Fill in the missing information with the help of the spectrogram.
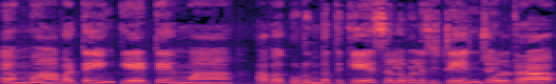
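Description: A man's voice: high voice, steady tone, quick pace, lightly acted. Man doing a meek pleading cartoon son. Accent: Kanyakumari Tamil. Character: meek grown son short of money.

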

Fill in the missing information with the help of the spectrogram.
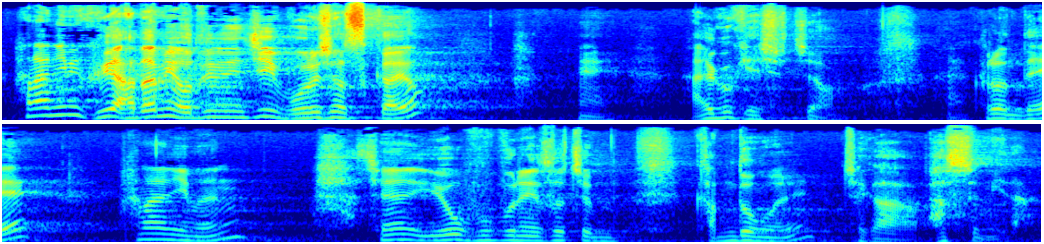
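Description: A middle-aged man preaching a sermon as a pastor, animated, and acting out the quoted lines. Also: a little high, moderate pace. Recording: long hall reverb.

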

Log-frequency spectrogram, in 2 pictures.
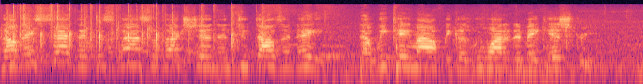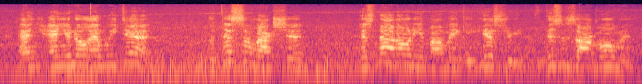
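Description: A man's voice: very high-pitched, moderate pace. A man giving an earnest, rousing speech at an outdoor rally, stumbling into repeated restarts. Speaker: state commissioner and magazine publisher. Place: outdoors on building steps. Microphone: handheld mic, filmed by a phone from far off. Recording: distant phone video with loud street noise.

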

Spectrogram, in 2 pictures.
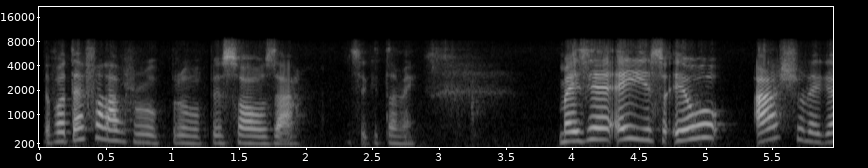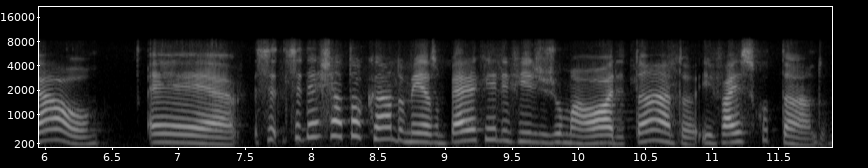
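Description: A woman's voice: fairly high pitch, lively intonation, normal speed, a bit bright, dull audio. A Brazilian Portuguese-speaking woman teaching English in an online lesson over a video call, chatty and encouraging, often restarting her sentences as she explains.

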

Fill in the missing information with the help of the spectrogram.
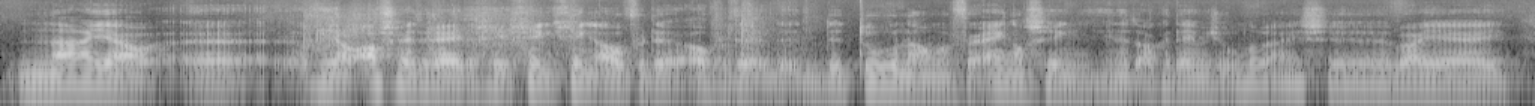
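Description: A man interviewing in an oral history, who asks halting questions and agrees often. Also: on the low side, fairly even intonation, gravelly, a little mellow, slight background noise.

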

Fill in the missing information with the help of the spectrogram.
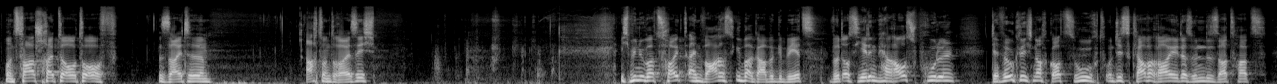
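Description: A man preaching a sermon in a forceful, combative way, repeating his points and references. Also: a little high, moderate pace, long pauses.

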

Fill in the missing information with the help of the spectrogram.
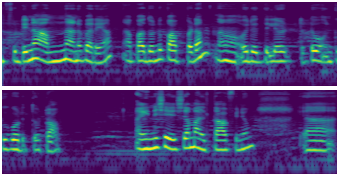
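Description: A woman's voice: mid-range voice, dark tone. Chatty woman. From Kerala, India. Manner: chatty running commentary, tags many lines with a friendly "you know". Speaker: family vlogger and mother. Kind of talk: casual narrated cooking vlog. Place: home kitchen. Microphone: phone camera, filming herself alone.

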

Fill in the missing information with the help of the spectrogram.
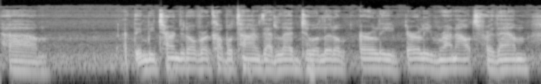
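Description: A man in his forties, a head coach, answering questions at a postgame press conference in an arena press room, measured and often restarting his words. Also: fairly low pitch, level tone, a little hiss or hum, rough recording. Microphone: table mic on a stand.

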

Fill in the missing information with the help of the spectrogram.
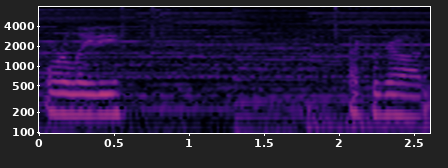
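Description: A woman's voice: fairly low pitch, monotone, takes it slowly, over music. Irreverent woman doing casual game commentary. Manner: dry, irreverent asides. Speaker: let's play host.

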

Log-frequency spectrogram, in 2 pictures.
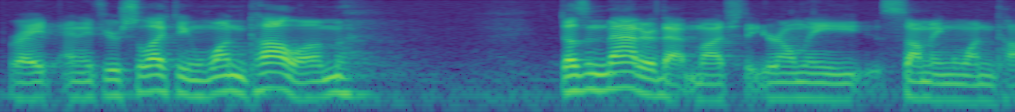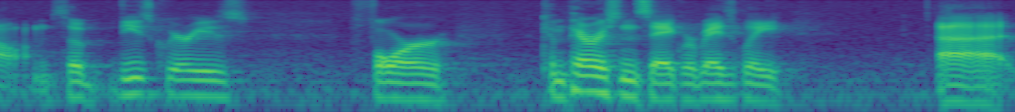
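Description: A software engineer in his thirties gives a relaxed technical talk from a podium in an indoor hotel conference room. His voice is fairly low with a slight brightness, and he explains things conversationally, adding asides along the way.

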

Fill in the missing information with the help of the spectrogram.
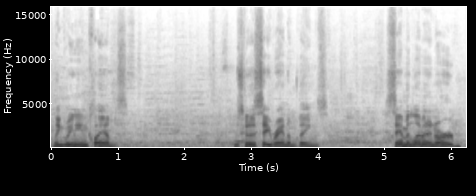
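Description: A man's voice: on the high side, very animated, measured pace, crowd noise. A man vlogging casually, chatting enthusiastically about menus and food as he walks around. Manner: chatty, enthusiastic food commentary with frequent "ooh". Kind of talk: casual vlog narration. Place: outdoor shopping plaza and indoor restaurant.

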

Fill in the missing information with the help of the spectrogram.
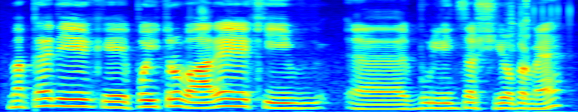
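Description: A man reading subtitles aloud for a stern adult ex-yakuza who protects orphans, in a slightly deeper tone. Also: fairly even intonation, slow pace, fairly bright tone, clear, resonant tone. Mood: determined.

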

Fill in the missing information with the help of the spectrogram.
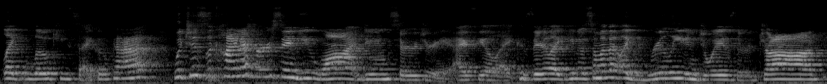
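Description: Sitting in her apartment living room, a young adult American co-host rattles through a personal story at normal speed with few pauses, her voice a little high. She acts out the dialogue she quotes and keeps saying "like", and the camera mic a few feet away picks up an echoey room and faint noise.

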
